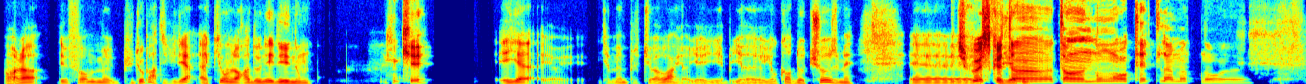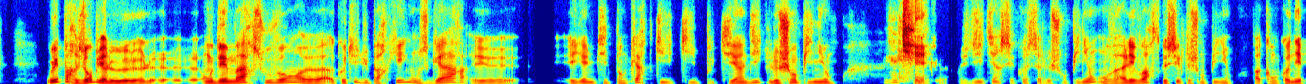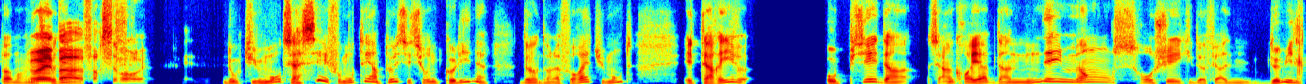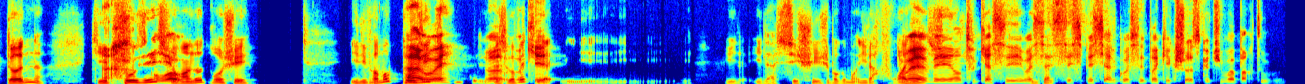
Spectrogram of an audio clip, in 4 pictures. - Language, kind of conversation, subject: French, podcast, Peux-tu raconter une balade en forêt qui t’a apaisé(e) ?
- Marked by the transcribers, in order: stressed: "noms"; other background noise; laughing while speaking: "OK"; laughing while speaking: "OK"; stressed: "immense"; chuckle; drawn out: "i"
